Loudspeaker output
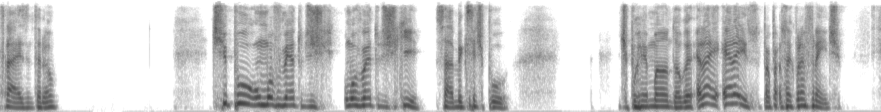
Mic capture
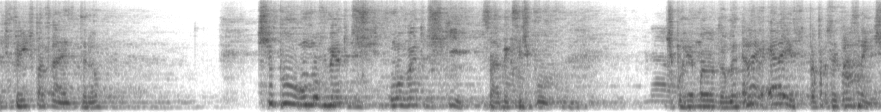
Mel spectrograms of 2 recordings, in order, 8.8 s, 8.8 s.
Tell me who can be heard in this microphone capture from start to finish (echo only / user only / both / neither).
both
